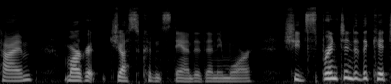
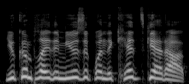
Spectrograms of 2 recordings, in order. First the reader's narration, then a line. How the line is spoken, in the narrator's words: she'd say loudly, in my face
